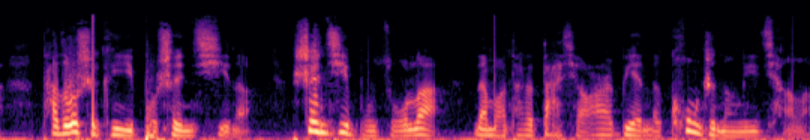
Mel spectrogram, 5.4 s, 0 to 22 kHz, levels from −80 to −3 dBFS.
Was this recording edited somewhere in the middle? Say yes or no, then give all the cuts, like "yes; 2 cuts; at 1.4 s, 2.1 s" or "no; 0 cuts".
yes; 2 cuts; at 1.8 s, 3.0 s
